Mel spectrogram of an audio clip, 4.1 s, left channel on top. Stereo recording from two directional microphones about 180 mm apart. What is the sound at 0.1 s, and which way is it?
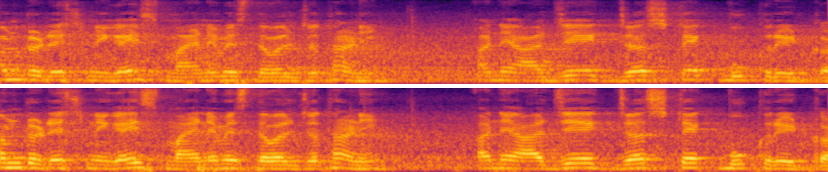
Speech, 25° right (ahead or behind).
